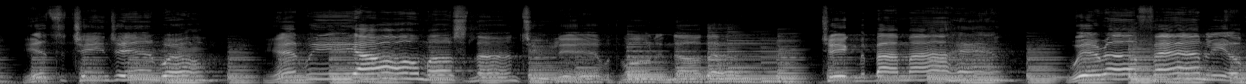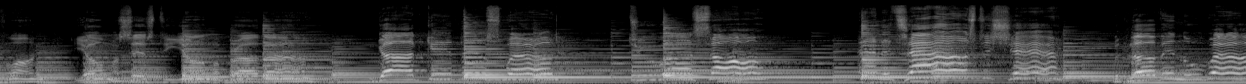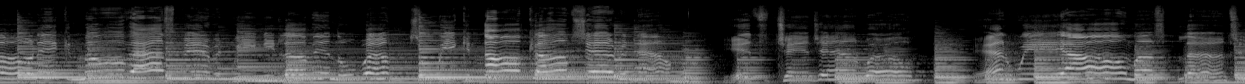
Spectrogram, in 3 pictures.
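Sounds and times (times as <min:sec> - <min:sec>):
person singing: 0:00.1 - 0:37.3.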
